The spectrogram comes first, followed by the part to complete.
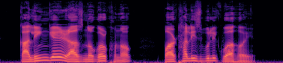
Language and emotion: Assamese, neutral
